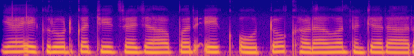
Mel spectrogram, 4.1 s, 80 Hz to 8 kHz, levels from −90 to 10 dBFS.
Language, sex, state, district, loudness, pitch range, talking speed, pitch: Hindi, female, Jharkhand, Deoghar, -13 LUFS, 225-235 Hz, 215 wpm, 230 Hz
